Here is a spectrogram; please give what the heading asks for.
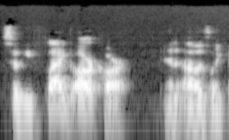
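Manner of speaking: usual speaking voice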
